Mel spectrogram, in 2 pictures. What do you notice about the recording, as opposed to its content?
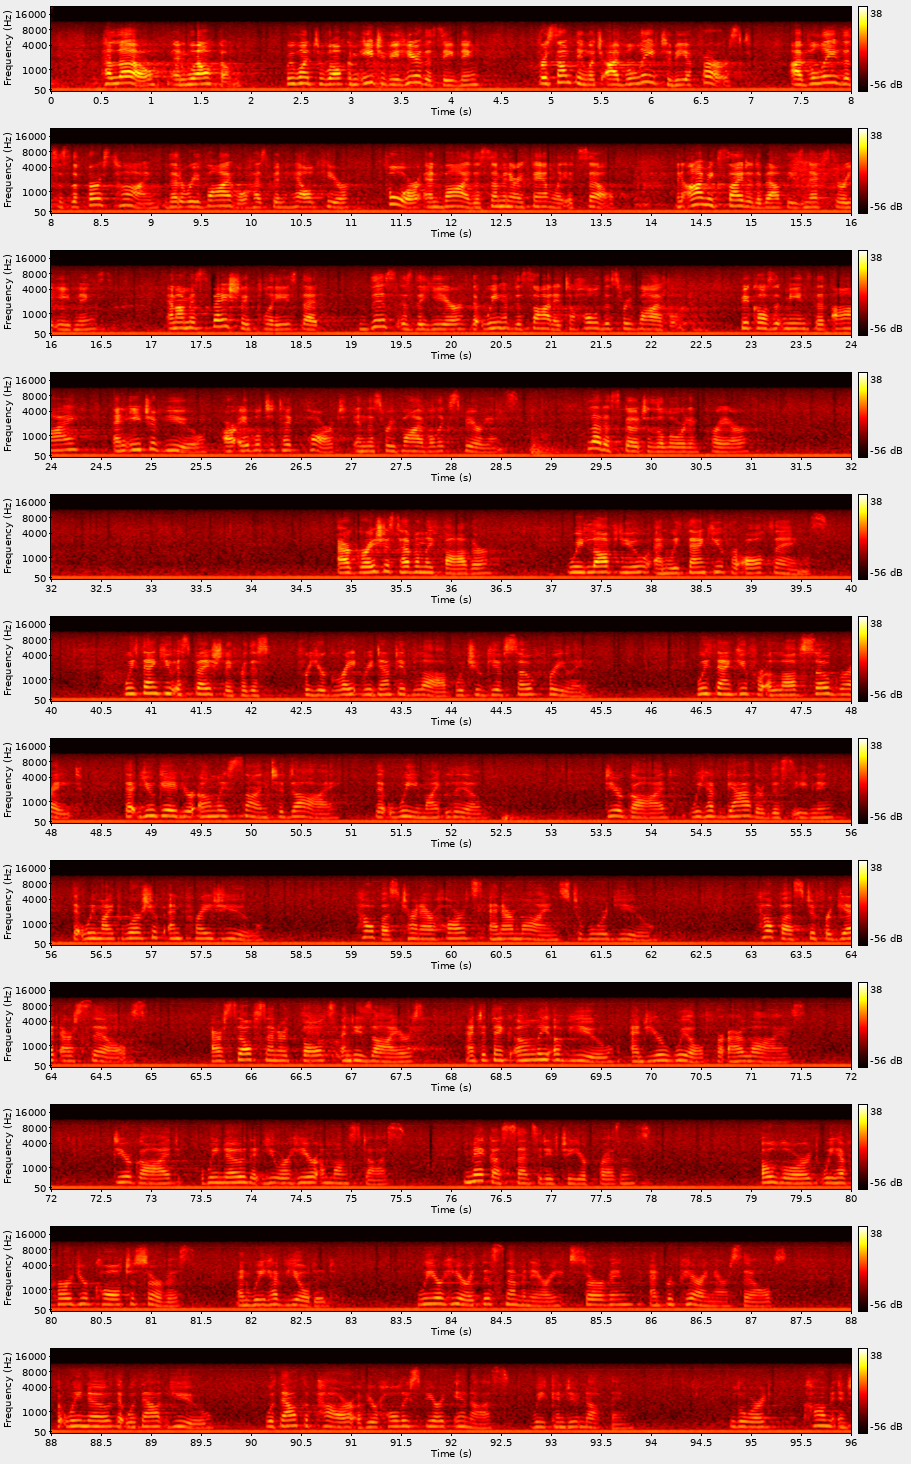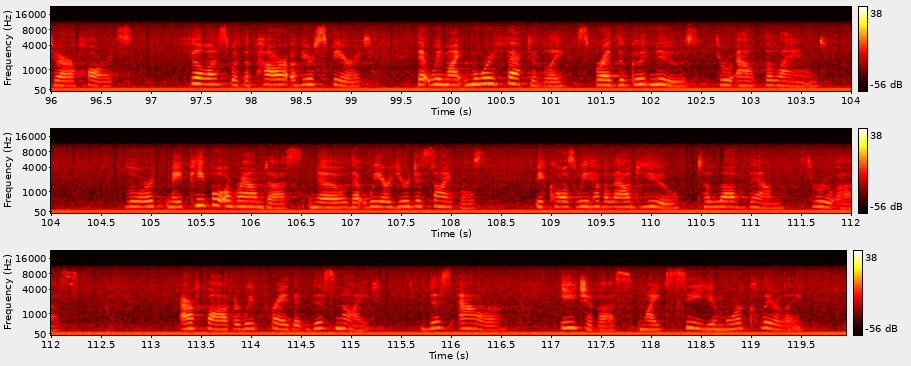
SEBTS Chapel and Special Event Recordings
